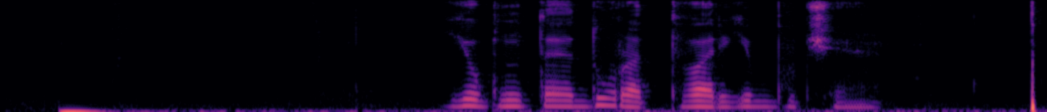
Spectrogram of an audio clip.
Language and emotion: Russian, angry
